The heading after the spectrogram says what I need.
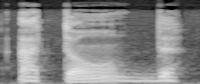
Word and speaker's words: attendent: And the last one, same thing, classic ending for il, elle at the plural form, ent, but then you don't pronounce them. Ils attendent, de, okay, so remember you get to pronounce this, d at the end, okay.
